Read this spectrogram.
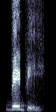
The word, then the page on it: baby: Indian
